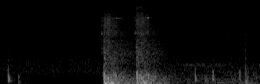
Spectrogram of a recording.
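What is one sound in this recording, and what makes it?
A heavy thud sounds as a body lands after a drop.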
